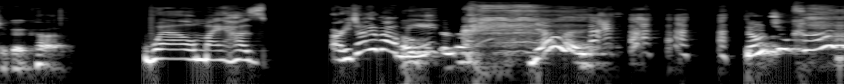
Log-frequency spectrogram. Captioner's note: laughs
